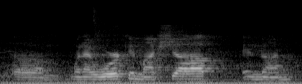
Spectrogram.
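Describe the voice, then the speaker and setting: The room echo is audible. There is noticeable noise in the background. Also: man. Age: 60s. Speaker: traditional cooper, craftsman. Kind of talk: festival panel talk. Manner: halting, many fillers.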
